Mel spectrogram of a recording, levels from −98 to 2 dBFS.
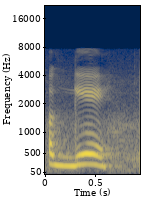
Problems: background sounds at intervals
